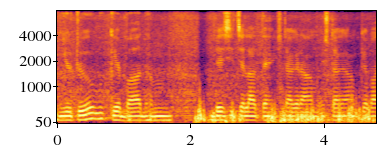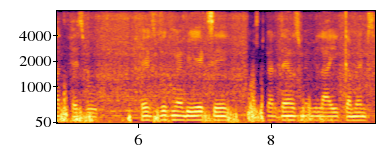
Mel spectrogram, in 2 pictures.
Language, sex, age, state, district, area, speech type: Urdu, male, 18-30, Bihar, Khagaria, rural, spontaneous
